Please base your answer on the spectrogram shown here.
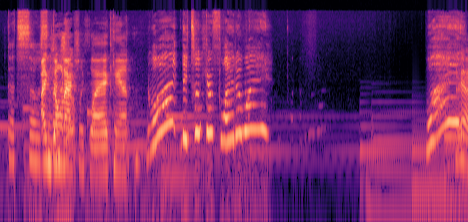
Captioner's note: none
